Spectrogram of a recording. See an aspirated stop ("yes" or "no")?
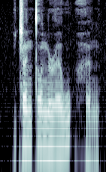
no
